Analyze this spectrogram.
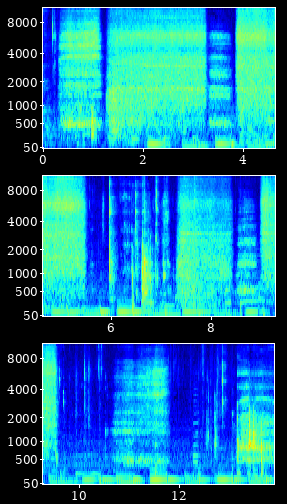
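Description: Eating sounds close to the microphone: several loud hissing breaths of a second or two each, with short crisp chewing noises in between, over soft background music.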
